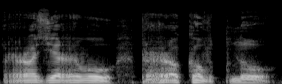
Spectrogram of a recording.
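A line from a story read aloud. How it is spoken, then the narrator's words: Growling with teeth clacking. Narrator (Ukrainian): клацав зубами і гарчав, немов говорив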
